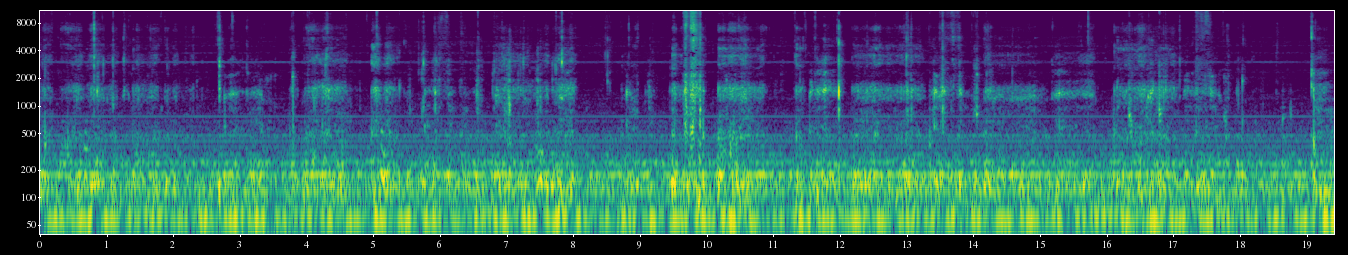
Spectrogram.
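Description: A person chewing and biting fufu and meat in soup, eaten by hand and close to the microphone: a steady run of repeated chewing noises with a few sharper clicks.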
